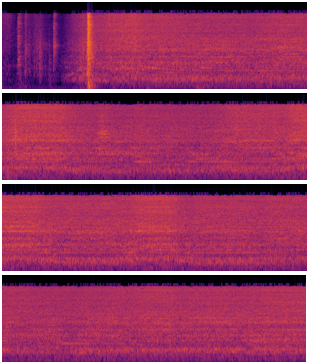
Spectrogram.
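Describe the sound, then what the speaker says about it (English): A hair dryer clicks on and blows with a steady, loud whooshing hum over epoxy on a tumbler, holding for a long stretch, close by and unchanging. "I'm going to grab my blow dryer real quick."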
